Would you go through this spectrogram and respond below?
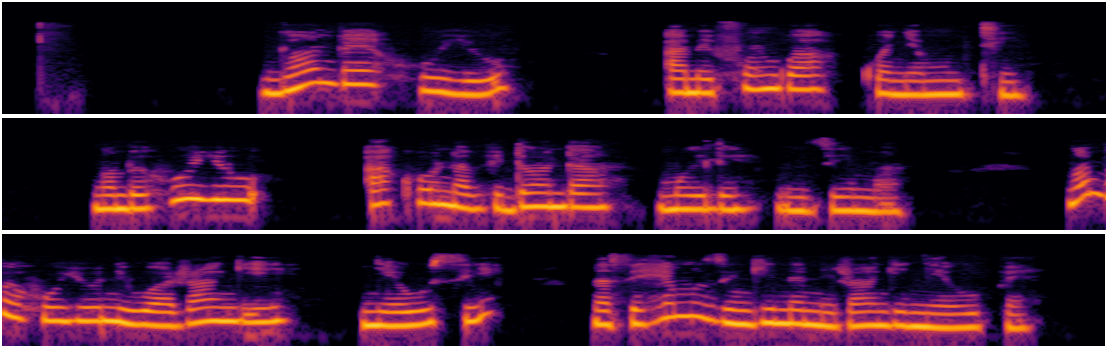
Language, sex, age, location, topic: Swahili, female, 25-35, Kisii, agriculture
